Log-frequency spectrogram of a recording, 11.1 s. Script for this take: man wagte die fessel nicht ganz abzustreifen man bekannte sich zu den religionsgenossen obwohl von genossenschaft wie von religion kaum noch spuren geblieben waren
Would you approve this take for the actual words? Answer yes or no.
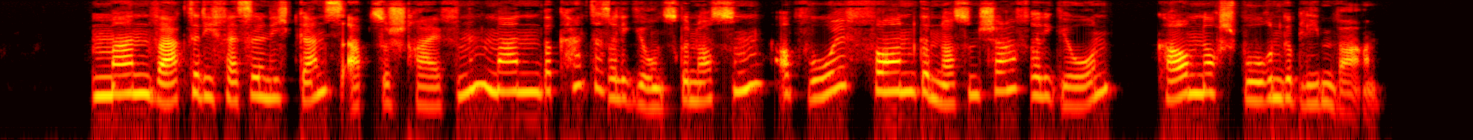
no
